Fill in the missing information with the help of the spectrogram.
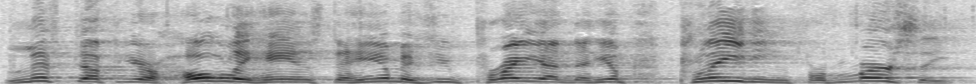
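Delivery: loud, ringing altar-call preaching; full-force preaching. Acted. Preacher urging the congregation to plead, at full force. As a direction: press the congregation hard to pray.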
